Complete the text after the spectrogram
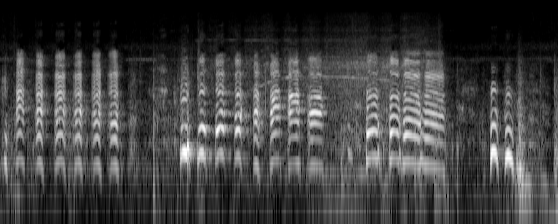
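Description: A young woman laughs loudly and heartily close by.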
